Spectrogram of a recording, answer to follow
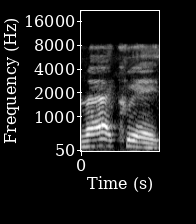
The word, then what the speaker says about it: evacuate: Vacu evacuate. Evacuate. Evacuate. Okay. I tried. Okay. Right after the C. Right after the C, you want to pronounce instead of a Q. Okay. You want to pronounce a quu.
